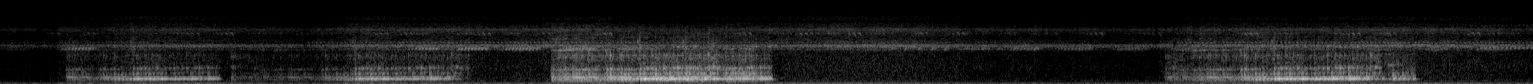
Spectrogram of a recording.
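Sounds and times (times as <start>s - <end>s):
angry ape growling: 0.7s - 4.7s, 5.5s - 7.8s, 11.7s - 14.2s.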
